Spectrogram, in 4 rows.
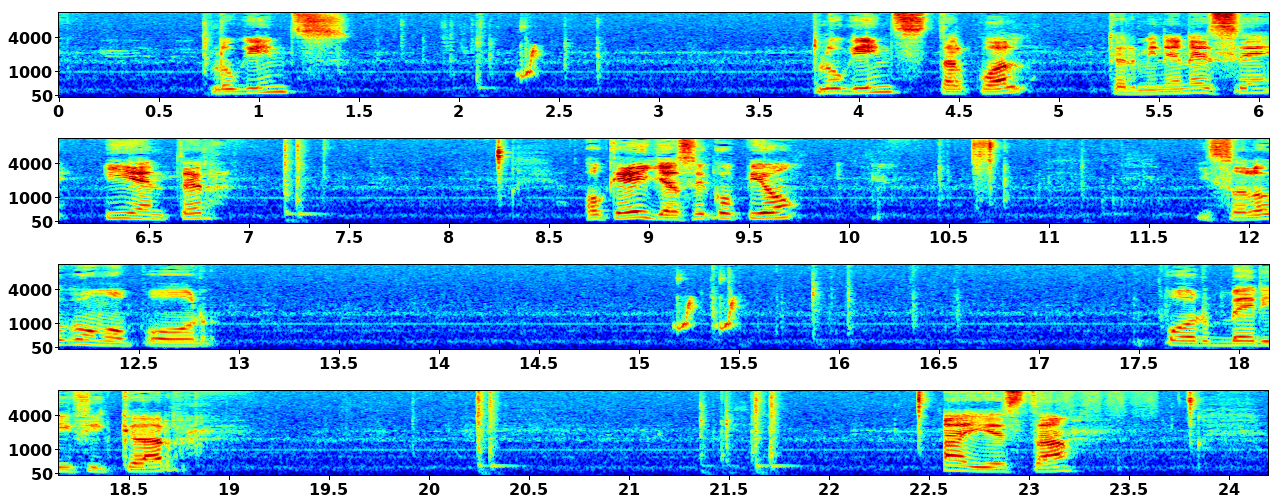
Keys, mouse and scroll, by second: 0.4-4.3 typing, 7.2 Return, 10.6 Up, 11.1 BackSpace, 11.6-14.2 Left, 14.3-15.3 Left, 15.4 Right, 15.8 d, 16.2 Delete, 16.4 Delete, 16.7-17.6 Delete, 17.7 Delete, 17.9 Delete, 18.3 Delete, 20.2 Return, 21.1-21.9 typing.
